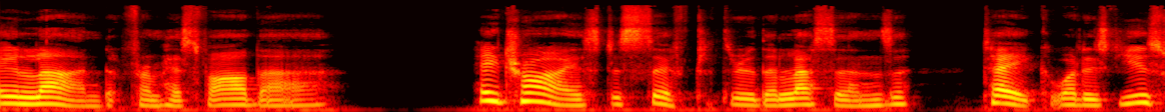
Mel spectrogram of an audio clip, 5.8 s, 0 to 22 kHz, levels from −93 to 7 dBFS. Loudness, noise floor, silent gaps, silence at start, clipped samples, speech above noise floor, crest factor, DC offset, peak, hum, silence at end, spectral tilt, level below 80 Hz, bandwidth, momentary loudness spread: -25 LUFS; -76 dBFS; none; 0 s; under 0.1%; 52 dB; 18 dB; under 0.1%; -6 dBFS; none; 0 s; -4.5 dB/octave; -56 dBFS; 18 kHz; 12 LU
